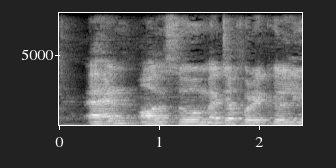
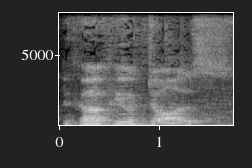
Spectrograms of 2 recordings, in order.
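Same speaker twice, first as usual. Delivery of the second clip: poem recitation; 2 semitones lower, 10 dB quieter than usual. Shown as a demonstration. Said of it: "And how the line goes".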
